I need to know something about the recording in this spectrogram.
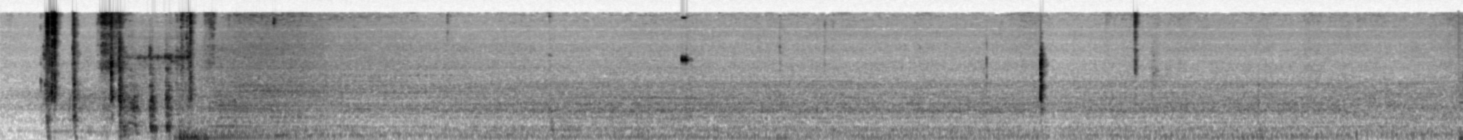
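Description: A car engine is started with a push-button start: a short burst of clicks and starter cranking, the engine catching about two seconds in, then idling steadily.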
